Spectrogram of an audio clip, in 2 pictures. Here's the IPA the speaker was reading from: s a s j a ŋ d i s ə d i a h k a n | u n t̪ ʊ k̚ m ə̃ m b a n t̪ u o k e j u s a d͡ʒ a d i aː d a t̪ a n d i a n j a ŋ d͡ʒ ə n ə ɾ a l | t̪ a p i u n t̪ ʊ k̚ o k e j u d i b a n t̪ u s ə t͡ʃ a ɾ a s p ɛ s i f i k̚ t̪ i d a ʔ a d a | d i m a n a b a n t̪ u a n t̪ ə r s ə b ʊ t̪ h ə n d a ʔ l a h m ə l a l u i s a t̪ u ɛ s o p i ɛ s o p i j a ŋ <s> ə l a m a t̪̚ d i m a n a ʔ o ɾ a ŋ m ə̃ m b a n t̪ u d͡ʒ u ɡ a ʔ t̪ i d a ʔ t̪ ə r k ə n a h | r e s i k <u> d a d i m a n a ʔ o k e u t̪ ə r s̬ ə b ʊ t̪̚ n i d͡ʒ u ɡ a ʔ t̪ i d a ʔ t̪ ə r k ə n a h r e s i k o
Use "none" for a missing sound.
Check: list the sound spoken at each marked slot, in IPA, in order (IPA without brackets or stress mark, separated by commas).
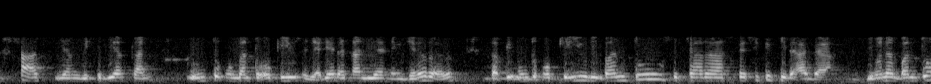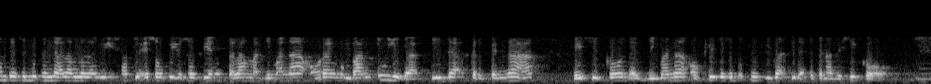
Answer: s, o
